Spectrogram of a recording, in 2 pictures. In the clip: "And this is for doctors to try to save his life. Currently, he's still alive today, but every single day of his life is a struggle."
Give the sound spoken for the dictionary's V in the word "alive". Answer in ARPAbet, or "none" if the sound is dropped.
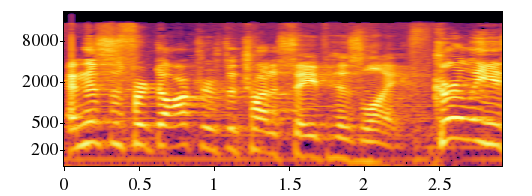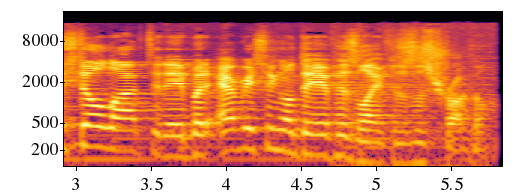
F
